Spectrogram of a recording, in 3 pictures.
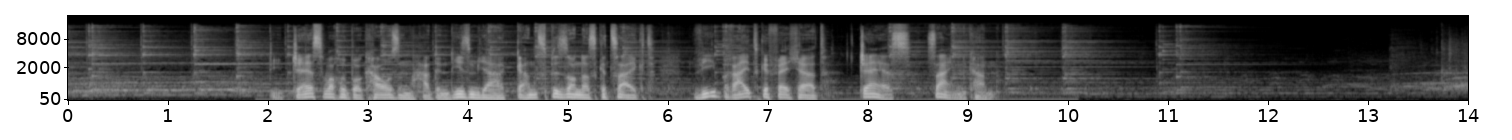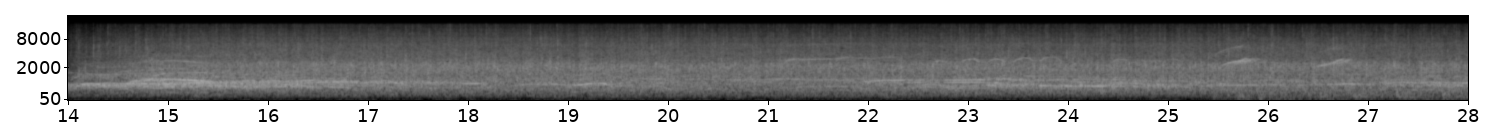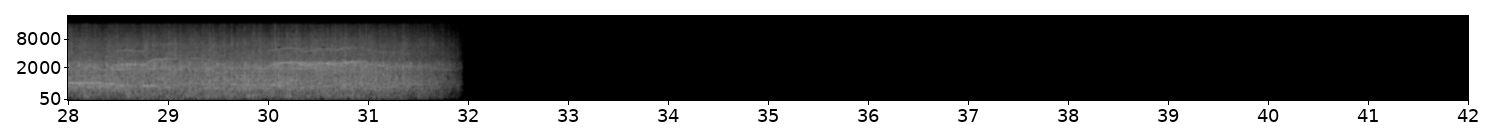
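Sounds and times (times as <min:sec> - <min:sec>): audience applauding: 0:13.2 - 0:32.0
audience shouts and whistles: 0:13.3 - 0:31.6.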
